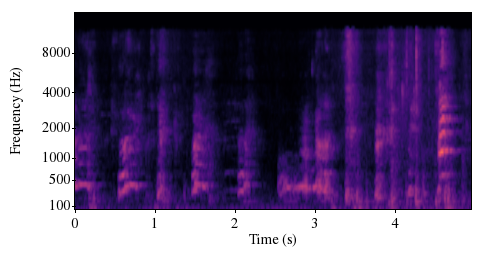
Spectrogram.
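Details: Two dogs playing together, a 10-month-old Chinese Crested puppy and a 9-year-old Jack Russell: a run of short, harmonic barking yelps about every half second, then rougher, noisier vocal bursts with a higher squeal near the end.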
